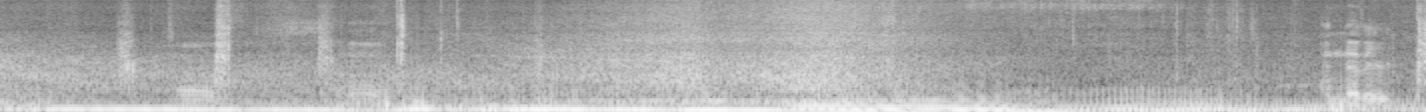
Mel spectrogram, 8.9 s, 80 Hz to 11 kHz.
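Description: A Cre8tive Motorsports Honda drives past, its engine rising and falling as it revs by close and loud, while people talk over it.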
